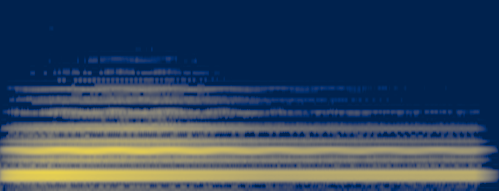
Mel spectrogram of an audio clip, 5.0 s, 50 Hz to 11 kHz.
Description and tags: minimoog vibrating F#4
Short Minimoog slowly vibrating pad
short-pad, electronic, synth, pad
